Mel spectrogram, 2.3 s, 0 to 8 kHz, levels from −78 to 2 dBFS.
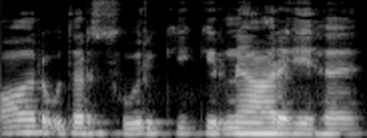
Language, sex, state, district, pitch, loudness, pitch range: Hindi, male, Jharkhand, Ranchi, 115 Hz, -19 LUFS, 110-120 Hz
